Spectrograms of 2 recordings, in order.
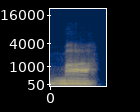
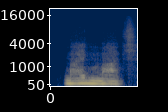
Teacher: the A in German is always open, ma, even if there's an I after it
